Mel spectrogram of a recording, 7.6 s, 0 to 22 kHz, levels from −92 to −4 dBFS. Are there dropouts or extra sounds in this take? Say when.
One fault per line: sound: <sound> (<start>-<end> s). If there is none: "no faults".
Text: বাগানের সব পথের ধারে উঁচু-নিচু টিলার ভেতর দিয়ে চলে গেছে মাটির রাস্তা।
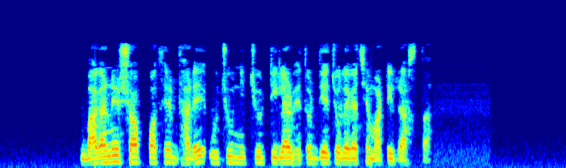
no faults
